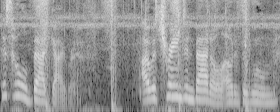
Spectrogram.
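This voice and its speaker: Haughty cartoon warrior woman, played by an actress, blunt, sardonic, mid-range voice over clear background noise. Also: mid-range voice, very animated, a little slow. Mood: haughty, probing. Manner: haughty, dry, formal. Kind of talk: animated comic adventure acting.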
